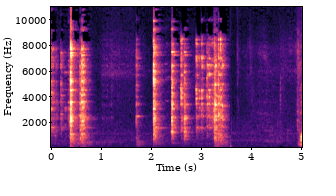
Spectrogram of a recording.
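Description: Plates set into the rack of an Electrolux ESL 6225 dishwasher make close, bright clinks and clatters in short bursts separated by pauses, with no voices.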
